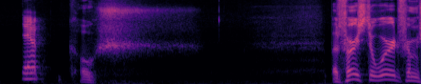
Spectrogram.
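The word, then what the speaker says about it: Koush: Kosh. Kosh. There's a U, but the U is silent. Yep. Kosh.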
